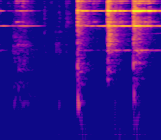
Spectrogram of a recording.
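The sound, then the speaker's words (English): A bell is struck three times in quick succession, each hit sharp with a bright ringing tone that rings on, following a brief stretch of soft low rumbling. “It sounded like it hurt the bell.”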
